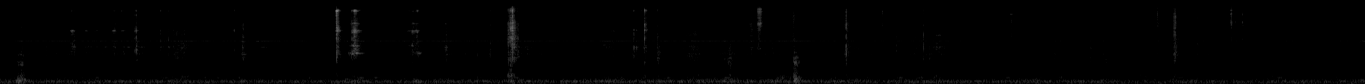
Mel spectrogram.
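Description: Small metal parts of a hand vise clicking and tapping against each other as it is put back together by hand. A scatter of short, sharp clicks, the loudest about three and five seconds in, over a faint steady hum.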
